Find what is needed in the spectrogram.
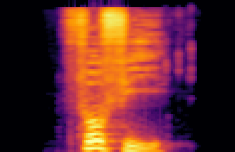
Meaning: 1. a banknote (or a rarely coin) of a given currency with the nominal value of fifty 2. motor scooter with a cubic capacity of 50 ccm
- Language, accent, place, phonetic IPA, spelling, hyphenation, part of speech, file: German, Germany, Berlin, [ˈfʊfi], Fuffi, Fuf‧fi, noun, De-Fuffi.ogg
